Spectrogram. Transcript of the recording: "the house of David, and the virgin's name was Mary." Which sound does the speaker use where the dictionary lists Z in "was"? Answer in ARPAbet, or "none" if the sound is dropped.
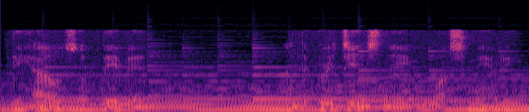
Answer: S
